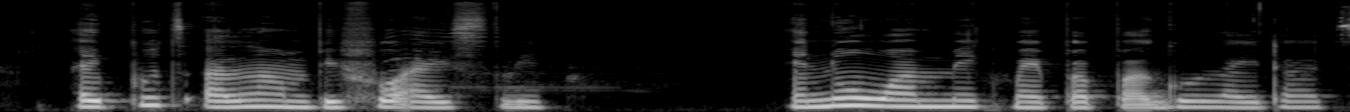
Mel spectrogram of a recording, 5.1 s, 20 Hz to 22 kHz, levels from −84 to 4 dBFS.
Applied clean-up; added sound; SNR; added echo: neural mask model DeepFilterNet 3.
